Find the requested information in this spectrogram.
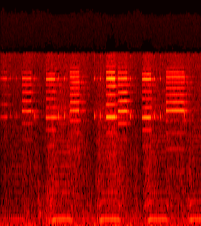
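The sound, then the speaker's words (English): A cell phone rings with a repeating electronic ringtone, bright beeping bursts recurring about once a second at steady volume, with no one speaking. “Monica answers her cell phone.”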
